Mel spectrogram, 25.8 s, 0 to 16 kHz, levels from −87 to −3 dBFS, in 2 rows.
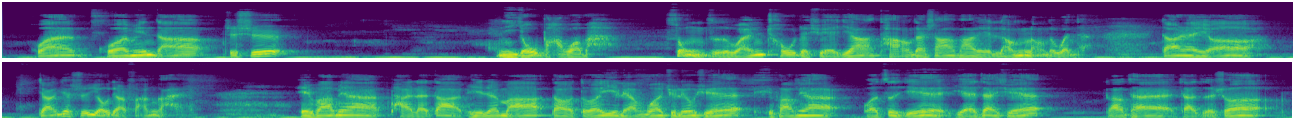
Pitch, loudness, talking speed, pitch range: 90 Hz, -17 LUFS, 160 characters per minute, 65-95 Hz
